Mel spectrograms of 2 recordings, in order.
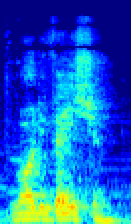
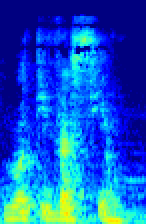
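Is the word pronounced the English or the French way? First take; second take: English; French. First: The word is said with English pronunciation. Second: The word is said with French pronunciation. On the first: "英単語でモチベーション" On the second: "フランス語でモティバション"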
